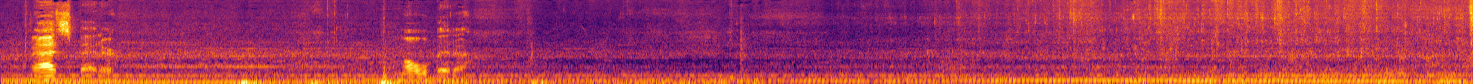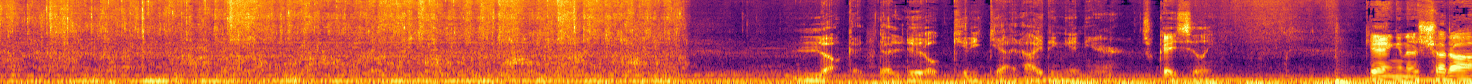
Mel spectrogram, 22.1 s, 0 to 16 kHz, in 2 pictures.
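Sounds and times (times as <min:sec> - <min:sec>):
generator droning: 0:00.0 - 0:22.0
water splashing from exhaust: 0:06.0 - 0:16.4.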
